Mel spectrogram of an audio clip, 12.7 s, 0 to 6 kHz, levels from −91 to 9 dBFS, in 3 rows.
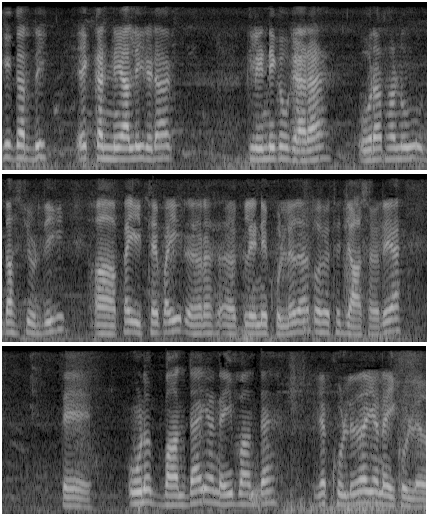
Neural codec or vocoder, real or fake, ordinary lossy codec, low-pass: vocoder, 44.1 kHz, 128 mel bands every 512 samples, BigVGAN v2; fake; AAC, 24 kbps; 5.4 kHz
